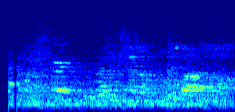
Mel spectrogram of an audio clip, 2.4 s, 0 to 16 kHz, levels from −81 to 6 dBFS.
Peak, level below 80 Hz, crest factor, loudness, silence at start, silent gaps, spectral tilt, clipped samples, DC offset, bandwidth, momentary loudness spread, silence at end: -26 dBFS; -78 dBFS; 16 dB; -41 LUFS; 0.05 s; none; -6 dB/octave; under 0.1%; under 0.1%; 10.5 kHz; 9 LU; 0 s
